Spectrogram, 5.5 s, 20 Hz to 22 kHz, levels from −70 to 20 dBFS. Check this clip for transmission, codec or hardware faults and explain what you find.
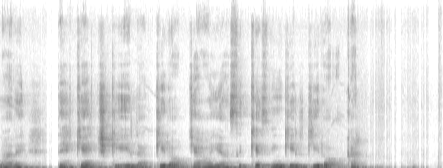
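Nothing faulty can be heard anywhere in the speech.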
